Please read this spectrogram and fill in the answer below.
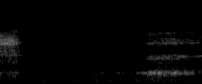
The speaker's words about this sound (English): I'm sorry that I'm yawning a lot. I expel energy when I'm doing that, and I had a big, big day today so far, and I am releasing.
